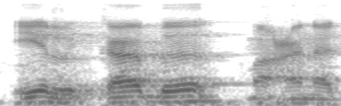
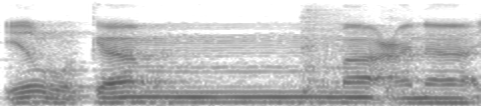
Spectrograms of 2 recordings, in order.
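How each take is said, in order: First: The b sound is pronounced before the m. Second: The b sound is merged into the m.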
